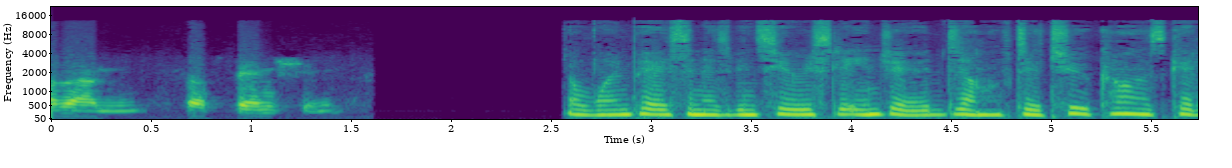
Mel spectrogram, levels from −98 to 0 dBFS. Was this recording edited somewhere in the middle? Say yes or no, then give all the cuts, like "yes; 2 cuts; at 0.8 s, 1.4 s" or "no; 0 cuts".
no; 0 cuts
